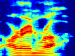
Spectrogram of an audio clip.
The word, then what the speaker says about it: Aron Ra: to that so as my name is Aaron pronounced such I said are in raw okay and I didn't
